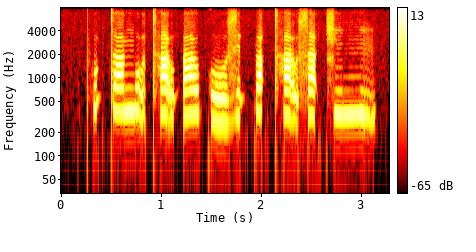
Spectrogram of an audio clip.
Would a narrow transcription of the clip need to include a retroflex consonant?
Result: no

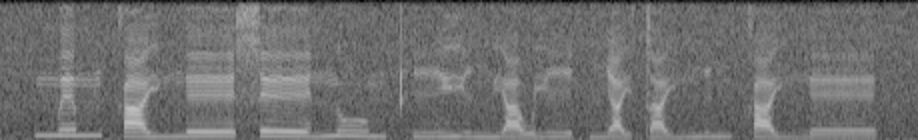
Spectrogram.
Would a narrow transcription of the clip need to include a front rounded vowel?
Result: no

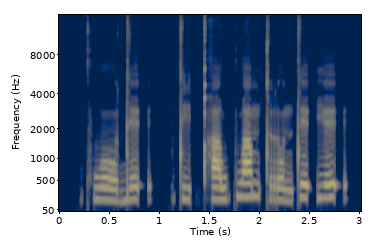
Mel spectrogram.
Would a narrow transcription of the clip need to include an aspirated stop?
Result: yes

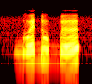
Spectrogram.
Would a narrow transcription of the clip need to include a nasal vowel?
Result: no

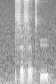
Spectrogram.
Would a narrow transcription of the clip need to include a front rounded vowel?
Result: yes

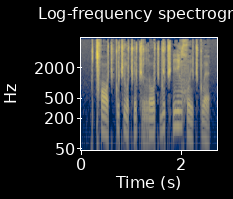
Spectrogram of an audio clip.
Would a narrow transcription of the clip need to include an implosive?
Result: no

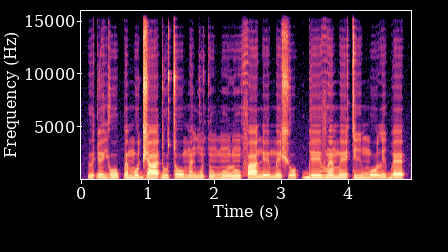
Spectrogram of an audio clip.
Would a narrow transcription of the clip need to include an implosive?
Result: yes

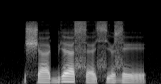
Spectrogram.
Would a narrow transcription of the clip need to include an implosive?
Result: no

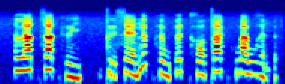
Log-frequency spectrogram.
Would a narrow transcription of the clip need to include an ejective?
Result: no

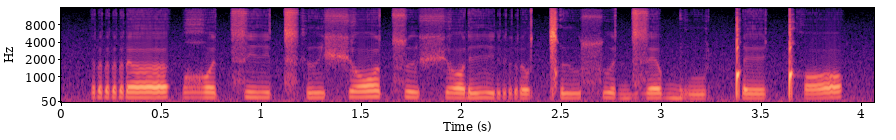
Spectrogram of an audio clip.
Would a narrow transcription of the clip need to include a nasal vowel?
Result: no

